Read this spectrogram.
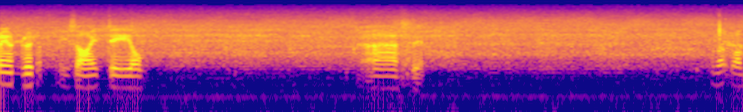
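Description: A man speaks in short bursts through a headset intercom.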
